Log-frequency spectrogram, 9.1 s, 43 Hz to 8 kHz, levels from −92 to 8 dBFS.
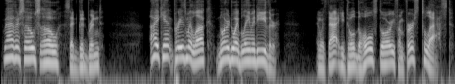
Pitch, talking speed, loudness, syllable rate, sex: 160 Hz, 185 wpm, -19 LUFS, 4.8 syllables/s, male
